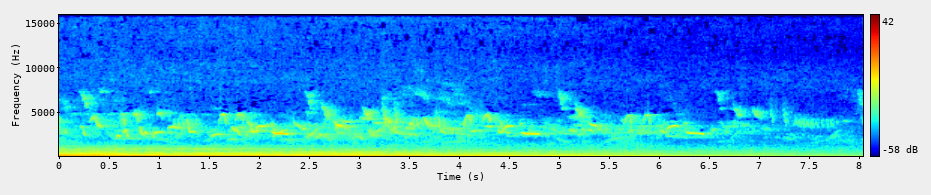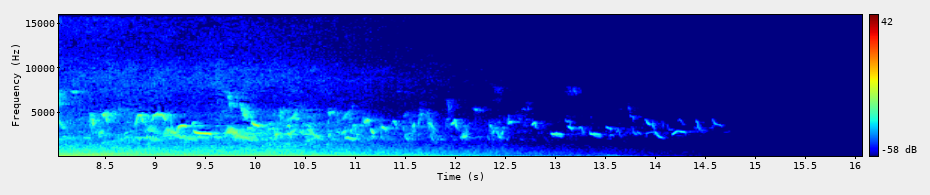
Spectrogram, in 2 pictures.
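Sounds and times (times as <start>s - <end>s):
low steady drone: 0.0s - 12.0s
small birds chirping: 0.0s - 14.7s.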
